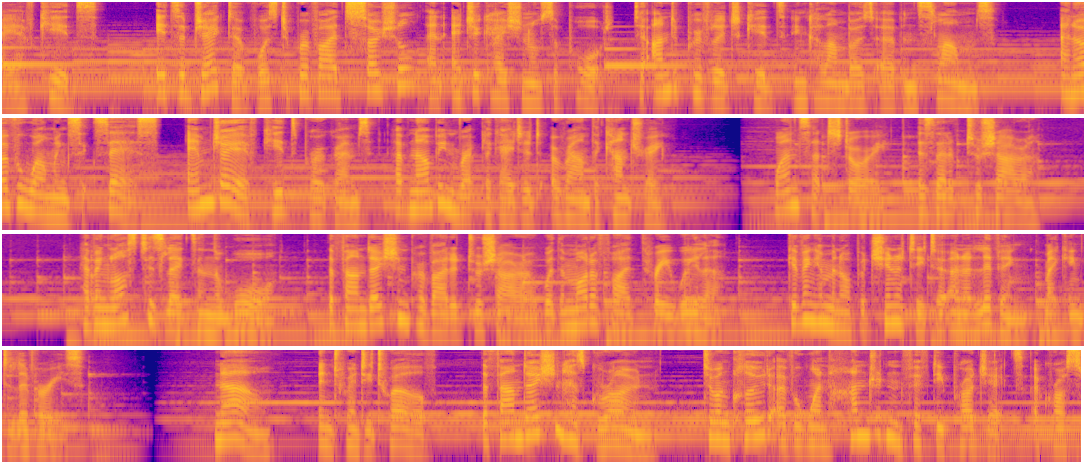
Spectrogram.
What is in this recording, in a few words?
Narration, en-AU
